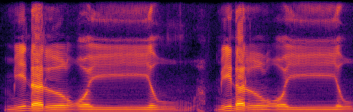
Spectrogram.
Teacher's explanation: pangkal lidah kita angkat untuk menebalkan huruf dha dan lekatkan lidah kepada langit-langit atas, karena huruf dha juga ada sifat idbaqnya.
